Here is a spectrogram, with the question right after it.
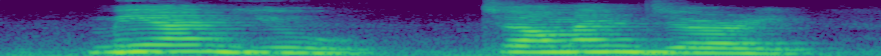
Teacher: just remove d from the word and.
